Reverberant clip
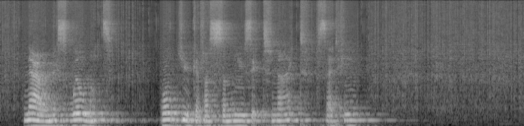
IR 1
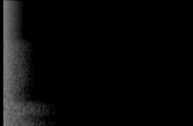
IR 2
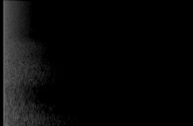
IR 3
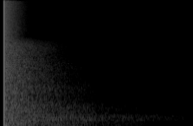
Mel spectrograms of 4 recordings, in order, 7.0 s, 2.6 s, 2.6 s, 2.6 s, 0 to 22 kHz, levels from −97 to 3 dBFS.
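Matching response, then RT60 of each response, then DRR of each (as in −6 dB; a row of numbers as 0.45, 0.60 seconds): 2; 0.70, 1.1, 2.9 seconds; −6.0, 2.0, 6.0 decibels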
